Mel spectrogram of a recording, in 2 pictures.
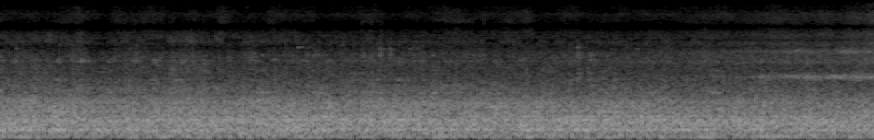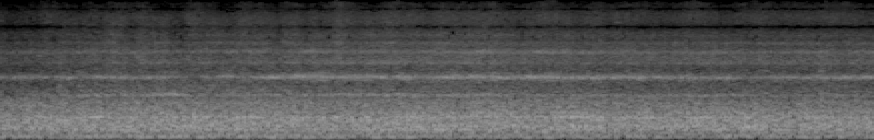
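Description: A historic S-Bahn electric commuter train brakes in the Train Simulator Classic game, a steady rumbling roll with faint wheel squeal and rising tonal whine, continuous and moderately quiet.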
